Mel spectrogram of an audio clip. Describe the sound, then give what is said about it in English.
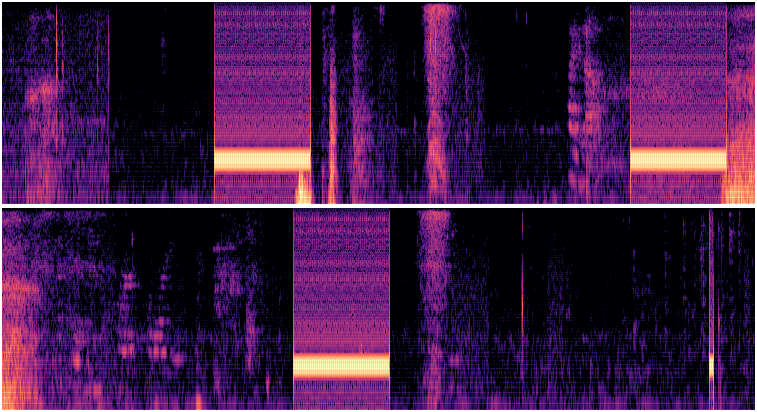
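Telephone ringing while a call is transferred to voicemail: three long, steady, mid-pitched ring tones spaced several seconds apart, with soft rustling noises in the gaps. “does he have a voicemail? Okay, I'll transfer you there.”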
